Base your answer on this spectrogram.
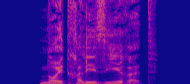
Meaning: second-person plural subjunctive I of neutralisieren
- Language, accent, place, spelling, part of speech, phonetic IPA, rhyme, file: German, Germany, Berlin, neutralisieret, verb, [nɔɪ̯tʁaliˈziːʁət], -iːʁət, De-neutralisieret.ogg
